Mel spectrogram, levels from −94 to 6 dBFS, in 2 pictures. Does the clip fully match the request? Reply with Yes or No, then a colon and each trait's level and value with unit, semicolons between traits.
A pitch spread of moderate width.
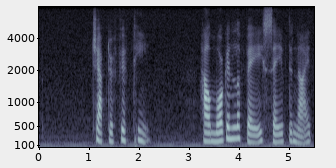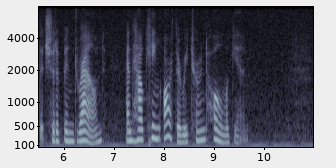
Yes: average, 3.5 semitones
